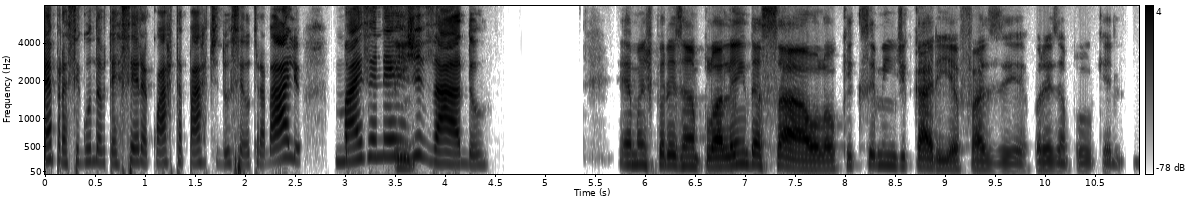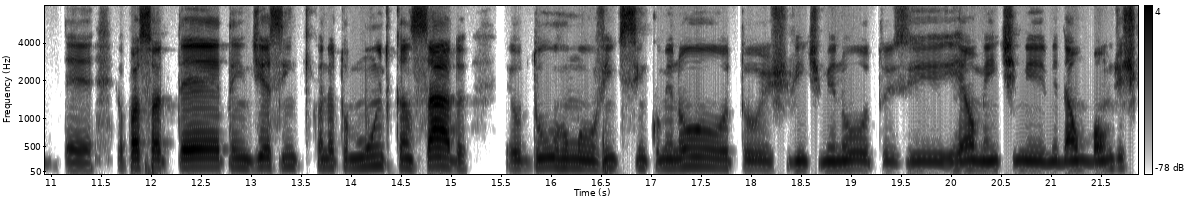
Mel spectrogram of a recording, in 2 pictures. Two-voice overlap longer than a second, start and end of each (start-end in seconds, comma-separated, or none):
none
